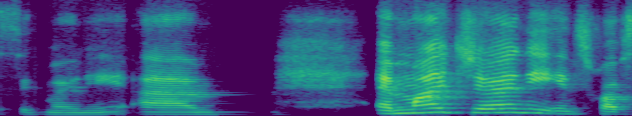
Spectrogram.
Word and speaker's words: Sicgmone: So as I mentioned, my name is Sigmoni. It's weird, it's actually spelled with a C and a G, so like Sigmund Freud, but Sigmoni.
